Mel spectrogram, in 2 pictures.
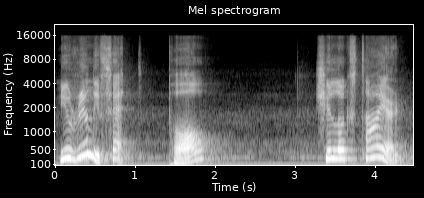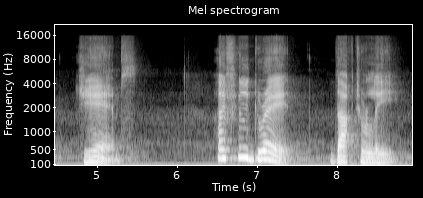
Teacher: usually falling intonation and a pose before the name so here before the name before the comma sound is down and you stop for short time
